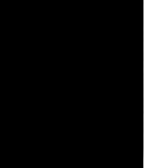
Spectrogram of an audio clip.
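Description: Near silence: dead quiet between the lecturer's words, with speech starting just at the end.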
